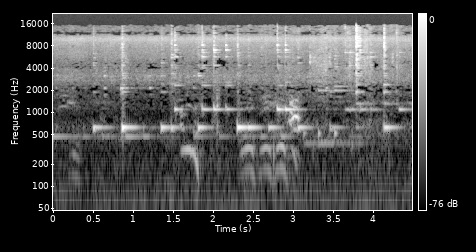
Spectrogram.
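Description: Bells on a walking herd of water buffalo and cattle clinking irregularly, several short ringing notes a second. Around two to three seconds in, a few short repeated vocal calls sound over the bells.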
